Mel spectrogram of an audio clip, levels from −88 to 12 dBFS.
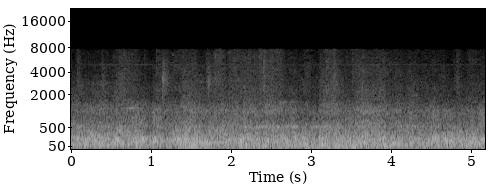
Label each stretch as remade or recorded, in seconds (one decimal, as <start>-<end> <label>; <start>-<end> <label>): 0.0-5.2 recorded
